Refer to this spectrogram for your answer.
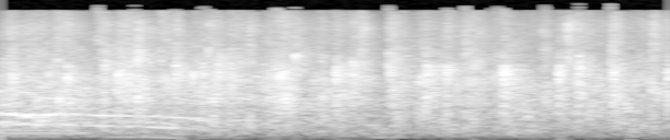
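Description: A theatre audience applauds steadily, a dense wash of many hands clapping at once, loud and sustained throughout with a faint voice briefly audible at the start.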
